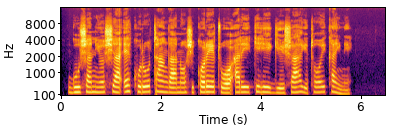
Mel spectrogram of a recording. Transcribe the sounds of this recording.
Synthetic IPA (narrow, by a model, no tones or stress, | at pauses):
ɡuʃaniɔʃiaʔɛkʰoɾotaŋɡanɔʃikɔɾɛtwɔʔaɾekeɦeɡeʃaɡetʰɔekainɛ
